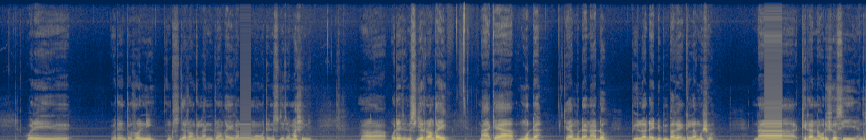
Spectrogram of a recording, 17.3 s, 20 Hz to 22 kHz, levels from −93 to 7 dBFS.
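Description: At 4.81–5.02 s and again at 15.30–15.64 s, there's a system hang loop: the system froze and replayed one 5.8 ms chunk, fitting a 256-sample buffer, as a steady 172 Hz buzz.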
